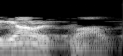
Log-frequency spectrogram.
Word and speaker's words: Yaroslavl: How did you come to go to Yaroslavl, if I said it right? – You just fairly well. I think he qualifies to come and visit us if he knows how to pronounce it.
